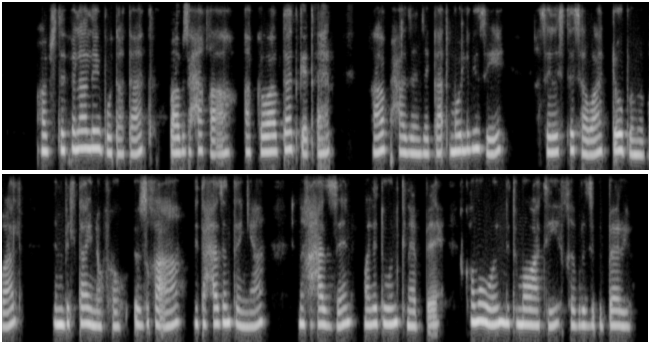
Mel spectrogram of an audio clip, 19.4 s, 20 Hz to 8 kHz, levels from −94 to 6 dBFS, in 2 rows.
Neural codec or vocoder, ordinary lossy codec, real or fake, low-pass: none; Opus, 16 kbps; real; 7.2 kHz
